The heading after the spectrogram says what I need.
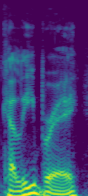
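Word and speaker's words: Calibre: you two things one the reason I say sometimes calibra is because if you said caliber that's in the US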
